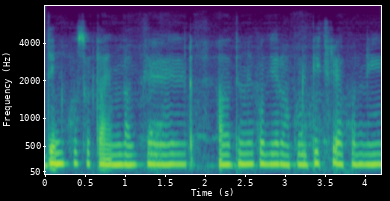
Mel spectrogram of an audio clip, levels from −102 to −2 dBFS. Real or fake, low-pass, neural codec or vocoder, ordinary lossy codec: fake; 7.2 kHz; autoencoder, 48 kHz, 32 numbers a frame, DAC-VAE, trained on Japanese speech; none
